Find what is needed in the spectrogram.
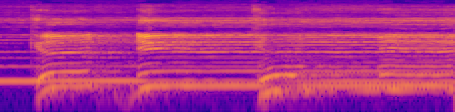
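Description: Male a cappella quartet singing held notes, the voices coming in one after another and stacking into a sustained close-harmony chord.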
